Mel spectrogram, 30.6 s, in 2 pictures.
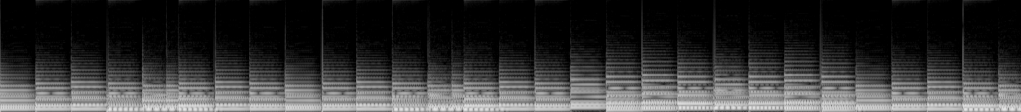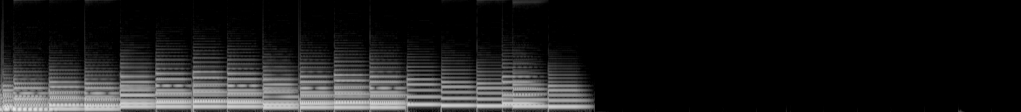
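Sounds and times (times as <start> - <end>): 
boogie music: 0.0 - 24.2.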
